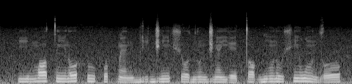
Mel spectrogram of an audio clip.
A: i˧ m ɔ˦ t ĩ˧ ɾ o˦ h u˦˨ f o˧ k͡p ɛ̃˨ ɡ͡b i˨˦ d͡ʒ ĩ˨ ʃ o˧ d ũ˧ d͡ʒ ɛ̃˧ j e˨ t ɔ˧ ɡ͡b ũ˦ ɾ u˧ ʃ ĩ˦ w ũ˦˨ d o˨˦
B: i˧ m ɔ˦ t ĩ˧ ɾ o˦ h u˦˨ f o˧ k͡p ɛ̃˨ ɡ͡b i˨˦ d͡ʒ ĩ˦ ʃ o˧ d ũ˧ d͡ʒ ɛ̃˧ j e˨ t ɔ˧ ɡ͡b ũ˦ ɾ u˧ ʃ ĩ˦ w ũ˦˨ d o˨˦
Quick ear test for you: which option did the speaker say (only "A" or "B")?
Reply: B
